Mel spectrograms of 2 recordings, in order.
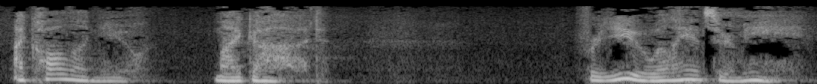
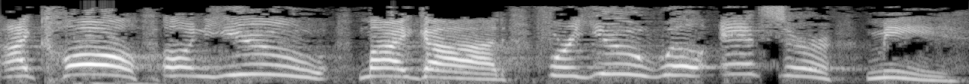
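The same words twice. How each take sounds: First: It is said calmly, without urgency. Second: It is said desperately, crying out.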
